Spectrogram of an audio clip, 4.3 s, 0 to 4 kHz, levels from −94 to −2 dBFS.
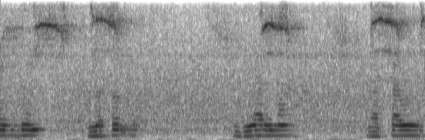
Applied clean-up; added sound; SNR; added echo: none; Bird vocalization, bird call, bird song; 4 dB; reverberation time 0.2 s.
